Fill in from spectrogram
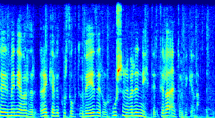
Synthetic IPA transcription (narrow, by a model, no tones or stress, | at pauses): eːjɪɾmenjavɛɾðʏɾreːjcːavɪhkːʏɾ̥θowht̪vɪːðɪɾuɾ̥huːsɪnɪvɛɾðɪnɪht̪ɪɾ̥t̪ʰɪlaðɛnt̪œpicːaða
